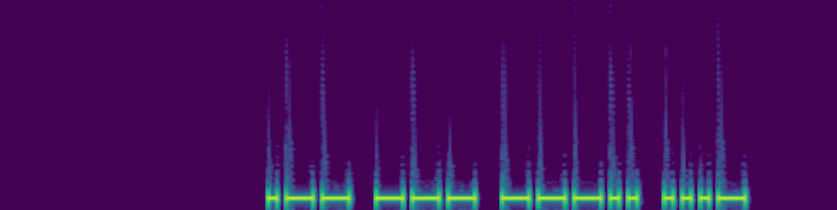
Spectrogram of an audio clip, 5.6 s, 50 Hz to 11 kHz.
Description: Morse code, heard as a keyed tone, about 20 wpm, 700 Hz. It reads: WO8V
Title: USA Call Signs - 4 Characters - Repeated 2x - 20wpm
